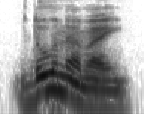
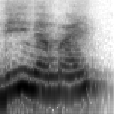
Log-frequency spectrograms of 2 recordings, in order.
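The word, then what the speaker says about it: δύναμαι: Dunamay. En pronunciación moderna dirían dinamay, pero dunamay es yo soy capaz de yo puedo.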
